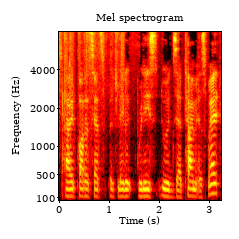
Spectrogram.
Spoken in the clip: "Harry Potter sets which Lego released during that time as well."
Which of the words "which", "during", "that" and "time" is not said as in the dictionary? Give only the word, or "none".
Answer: during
